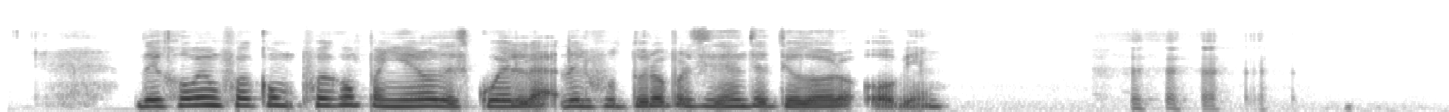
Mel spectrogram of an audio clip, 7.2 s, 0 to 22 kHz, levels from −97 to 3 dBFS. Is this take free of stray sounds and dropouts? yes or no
no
